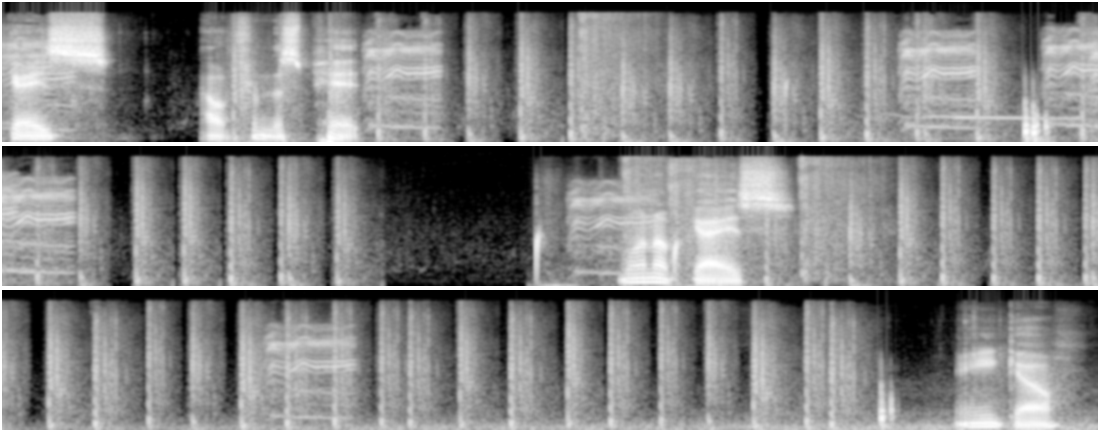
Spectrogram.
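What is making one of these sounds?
Footsteps tread steadily over grass and stone.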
